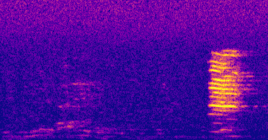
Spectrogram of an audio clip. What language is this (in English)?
Tamil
